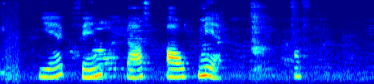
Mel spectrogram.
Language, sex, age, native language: Icelandic, male, 6, Icelandic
